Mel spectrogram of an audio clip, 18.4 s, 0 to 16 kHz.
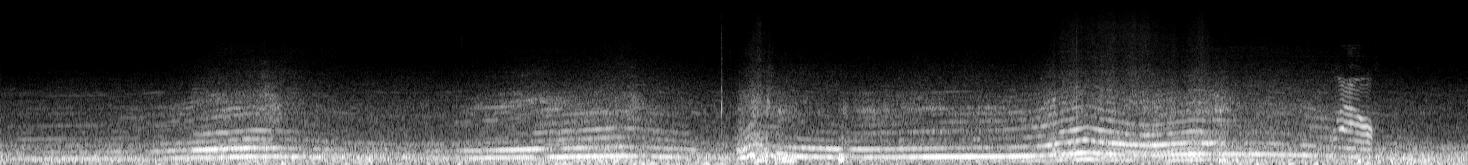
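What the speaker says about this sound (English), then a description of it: "You can tell they just spent years perfecting and tuning this exhaust." A 2023 Chevrolet Corvette Z06 exhaust drones loudly from up close while driving, its engine note rising and falling through several revs and gear changes, with a sharper surge near the end.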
